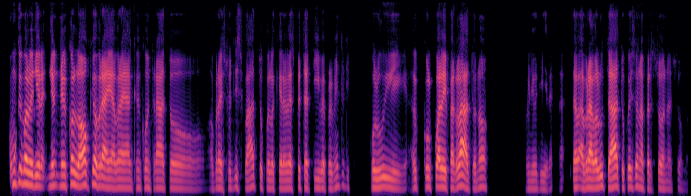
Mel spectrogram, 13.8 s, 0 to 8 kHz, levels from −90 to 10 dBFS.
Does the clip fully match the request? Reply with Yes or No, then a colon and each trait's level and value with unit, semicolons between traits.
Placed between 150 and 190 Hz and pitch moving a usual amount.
No: low, 135 Hz; average, 3.1 semitones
